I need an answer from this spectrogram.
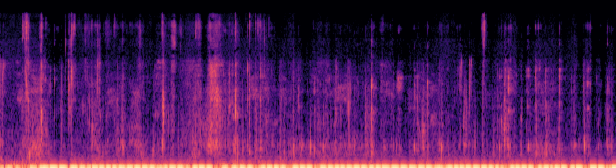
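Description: Close-up chewing of a soft bread sandwich filled with purple sticky rice, in a quick, steady rhythm of mouth sounds.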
